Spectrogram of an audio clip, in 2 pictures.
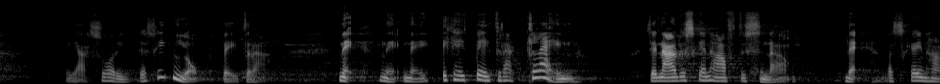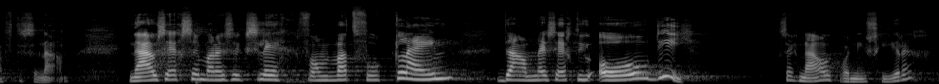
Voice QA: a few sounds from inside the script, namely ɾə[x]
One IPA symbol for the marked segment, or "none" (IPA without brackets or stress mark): x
